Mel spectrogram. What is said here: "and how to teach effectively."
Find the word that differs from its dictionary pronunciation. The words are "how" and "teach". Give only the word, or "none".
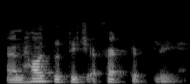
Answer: none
